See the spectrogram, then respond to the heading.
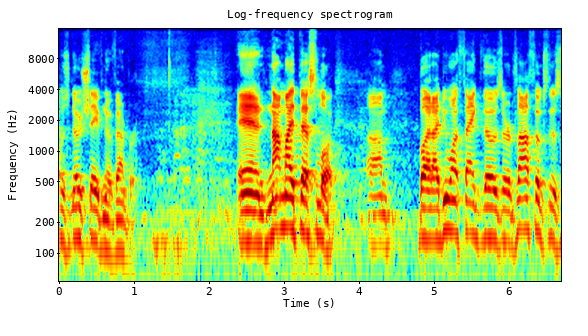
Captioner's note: laughter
